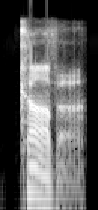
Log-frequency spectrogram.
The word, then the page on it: Carver: British English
